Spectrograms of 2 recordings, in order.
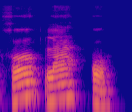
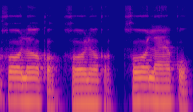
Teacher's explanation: Lamnya diapit oleh huruf yang tebal ya. Lam tipis, kho tebal, kof tebal.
